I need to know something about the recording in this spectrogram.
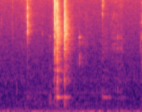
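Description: Hands handling a plastic cocktail shaker cup: a few light clicks and taps, the two loudest close together about a second in.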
